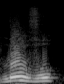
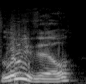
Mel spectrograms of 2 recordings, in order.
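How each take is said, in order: First: The name is mumbled with syllables swallowed. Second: The name is said clearly with every syllable.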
